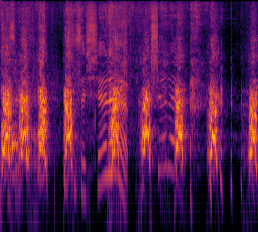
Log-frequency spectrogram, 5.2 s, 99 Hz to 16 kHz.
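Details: Two pit bull mastiff brothers playing ball in the snow during the 2016 Maryland blizzard, barking in rapid, uneven bursts mixed with a drawn-out rising and falling whine, while a man talks in the background.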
